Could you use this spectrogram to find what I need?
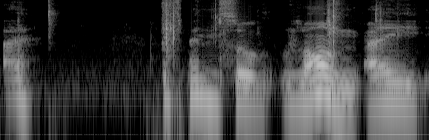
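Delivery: a touch of weeping disbelief; grieving widower, mildly tearful; mild acted tearful. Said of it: "Tears immediately just start falling".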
